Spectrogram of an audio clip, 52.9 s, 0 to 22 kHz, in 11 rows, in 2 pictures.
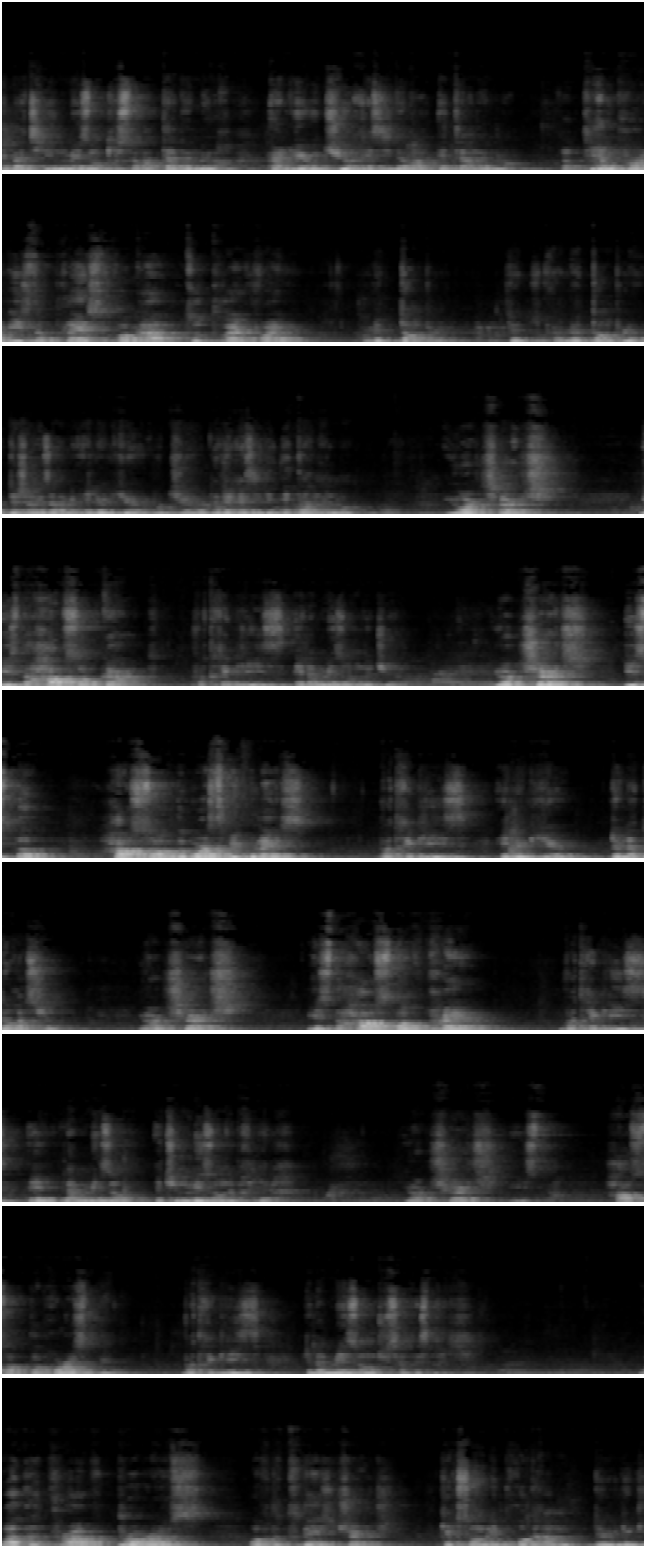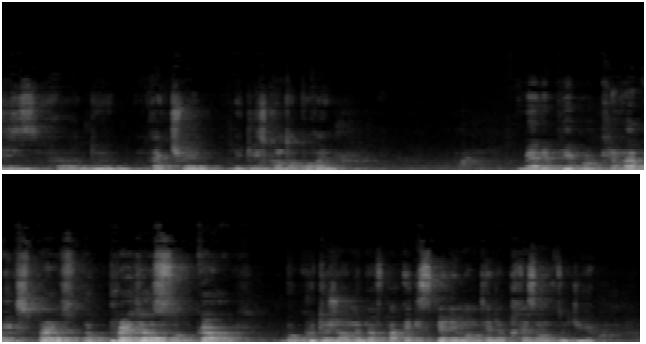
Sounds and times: Speech: 0:00.0 - 0:31.2, 0:31.9 - 0:46.1, 0:47.2 - 0:52.8.

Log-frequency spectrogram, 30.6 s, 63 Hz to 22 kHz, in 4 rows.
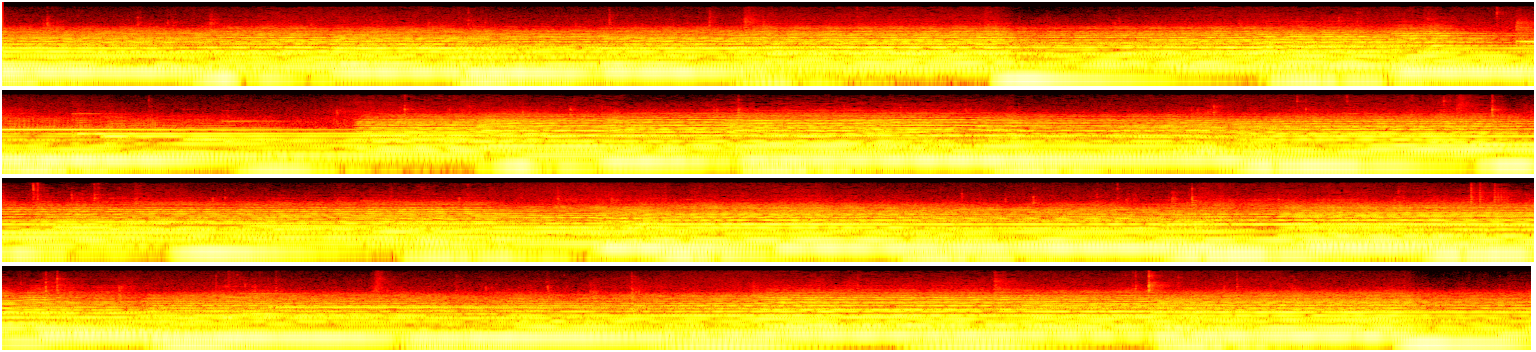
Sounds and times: Electric piano: 0:00.0 - 0:30.6
Organ: 0:00.0 - 0:30.6.

